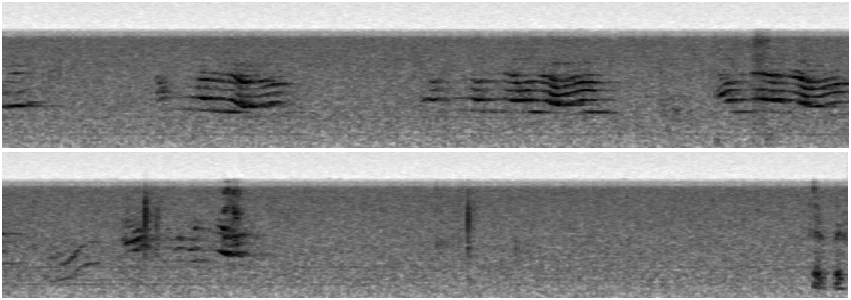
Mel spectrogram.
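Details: Pet cat Church indoors, called down by a played recording of another cat, Tiggy: a series of clear wavering meows about every second or two, then quieter calls and a soft human voice near the end.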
